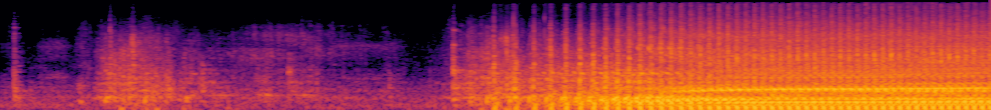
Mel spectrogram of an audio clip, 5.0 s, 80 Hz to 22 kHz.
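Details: 1996 Brave log splitter, about thirty years old, whose engine had seemed to seize and get tight last season, starting outdoors on a cold, windy day: quick, even pops after a pause build into a steady, strong run; normal, healthy start.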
